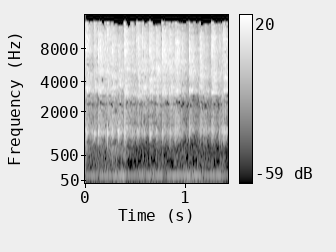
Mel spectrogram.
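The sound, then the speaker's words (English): Dice being rolled for a focus-based discipline check rattle and clatter in a quick, steady rhythm of bright clicking taps lasting about a second and a half, with no voices over it. “Okay, so roll... Dice plus 3, okay.”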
